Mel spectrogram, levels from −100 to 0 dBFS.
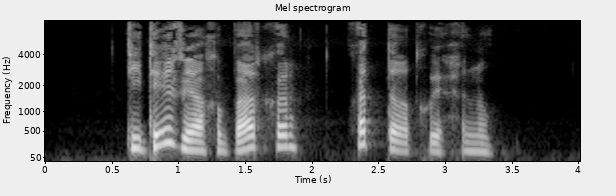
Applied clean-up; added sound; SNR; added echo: neural mask model DeepFilterNet 3.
